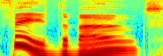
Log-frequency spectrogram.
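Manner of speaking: put-on Cockney old lady voice, unmusical. Retelling how the old lady in the film says it: imitating a Cockney old lady. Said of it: "a Cockney homeless lady. And she just goes".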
